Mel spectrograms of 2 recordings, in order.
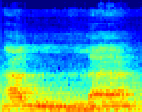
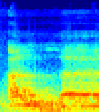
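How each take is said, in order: First: The nasal sound is held and lengthened. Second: The nasal sound passes quickly without being held. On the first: The speaker calls it wrong. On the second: The speaker calls it right. "langsung pindah kayak tasydid"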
